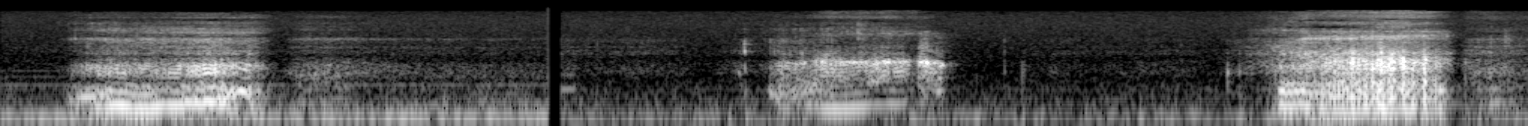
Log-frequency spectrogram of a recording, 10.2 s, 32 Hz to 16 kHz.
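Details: Ordinary snoring during sleep, possibly tracked with a snore app (SnoreLab): three loud, rough snores on inhalation with quiet exhalations between them, about 18 breaths a minute.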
